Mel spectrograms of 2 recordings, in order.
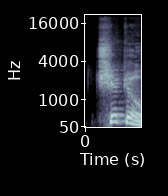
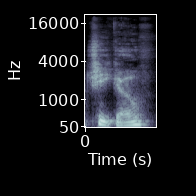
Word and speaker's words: Chico: Well, if you know your Marx Brothers lore, you know that Cho Marx, not Chico, which a lot of people pronounced it that way back in the day.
